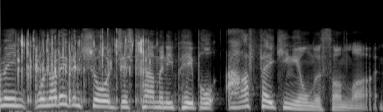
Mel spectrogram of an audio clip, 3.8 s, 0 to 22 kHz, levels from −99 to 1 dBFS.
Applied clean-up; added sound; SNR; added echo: none; Sink (filling or washing); 4 dB; none.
